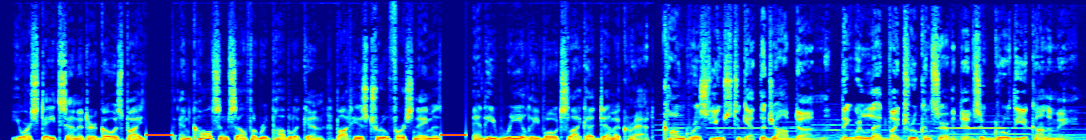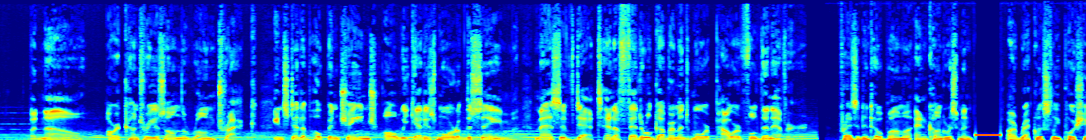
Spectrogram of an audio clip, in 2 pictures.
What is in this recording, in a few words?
english american political ads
